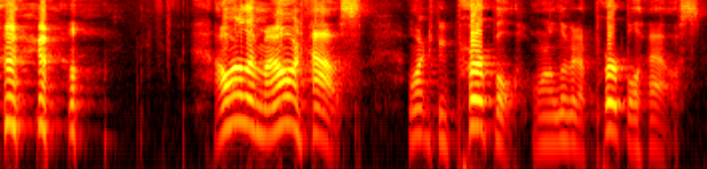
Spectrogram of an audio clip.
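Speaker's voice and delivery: loud, high laughing gush; giddy. Real, not acted. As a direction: gush about a purple house through laughter.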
